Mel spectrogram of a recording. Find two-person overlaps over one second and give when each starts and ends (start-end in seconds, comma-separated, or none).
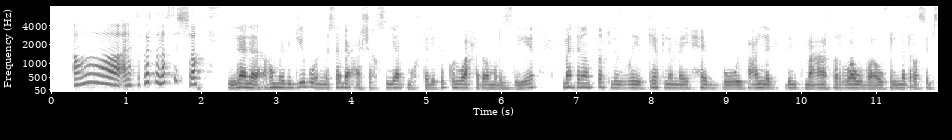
none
